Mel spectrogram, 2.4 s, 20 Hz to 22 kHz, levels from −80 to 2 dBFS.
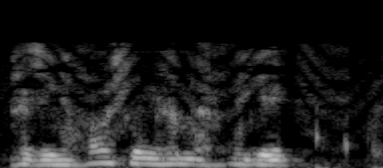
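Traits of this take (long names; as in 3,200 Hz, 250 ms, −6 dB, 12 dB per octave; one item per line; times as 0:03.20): phaser sweep stages 12, 1.3 Hz, lowest notch 270–1,000 Hz
tremolo saw up 2.3 Hz, depth 55%
a shimmering, thickened sound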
